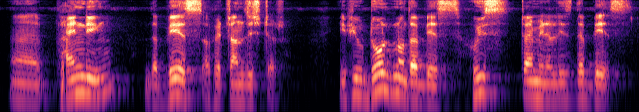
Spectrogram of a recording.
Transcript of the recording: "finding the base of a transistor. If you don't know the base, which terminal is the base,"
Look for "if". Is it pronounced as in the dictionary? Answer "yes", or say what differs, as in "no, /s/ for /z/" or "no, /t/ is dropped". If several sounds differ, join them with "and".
no, /p/ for /f/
